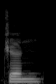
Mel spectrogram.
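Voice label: "zhen" Mandarin Chinese pinyin voice, first tone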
